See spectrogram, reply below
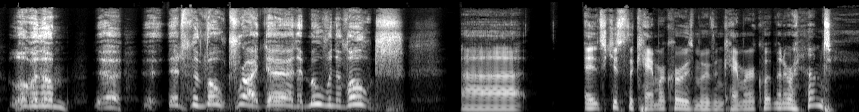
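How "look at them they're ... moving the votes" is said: very high-pitched, rasping, rough big voice. Retelling another man yelling out from a crowd, in a big voice. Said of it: "just in this big voice".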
